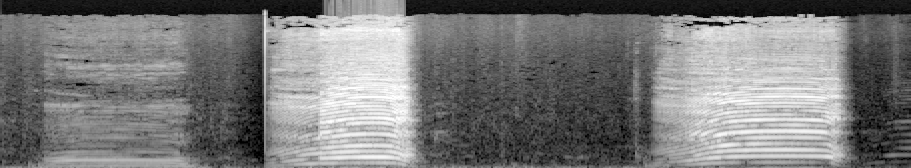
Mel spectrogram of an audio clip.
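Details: Cow lowing as a free-use sound effect: a softer, lower moo followed by two loud, bright moos of roughly one to one and a half seconds, with quiet pauses between.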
